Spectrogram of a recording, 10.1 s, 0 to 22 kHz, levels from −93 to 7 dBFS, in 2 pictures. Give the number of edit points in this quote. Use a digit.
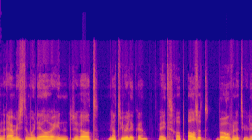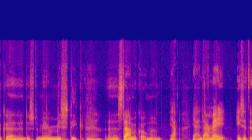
0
